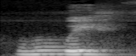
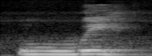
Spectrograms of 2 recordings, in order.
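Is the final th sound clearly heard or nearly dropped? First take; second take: clearly heard; clearly heard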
